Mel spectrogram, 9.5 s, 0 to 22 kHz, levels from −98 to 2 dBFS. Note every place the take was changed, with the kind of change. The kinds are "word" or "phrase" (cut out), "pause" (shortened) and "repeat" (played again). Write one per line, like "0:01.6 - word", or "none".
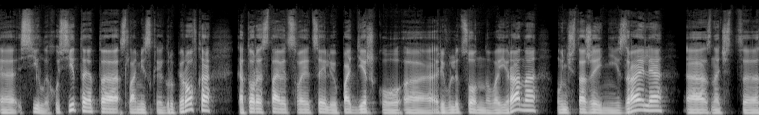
0:01.5 - word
